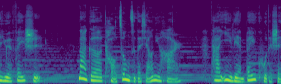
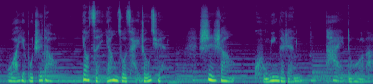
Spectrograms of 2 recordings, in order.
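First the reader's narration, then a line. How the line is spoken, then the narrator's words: Sighing. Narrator (Chinese): 母亲 叹口气说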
